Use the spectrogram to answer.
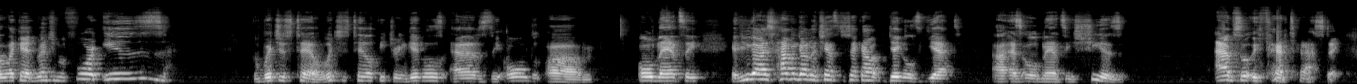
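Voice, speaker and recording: A man's voice: on the high side, fairly bright tone. A man hosting a livestream in casual, rambling chat, often repeating himself as he goes. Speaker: livestream host.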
